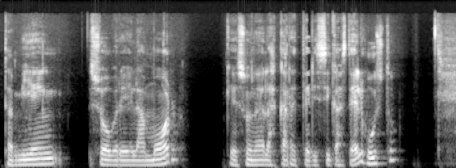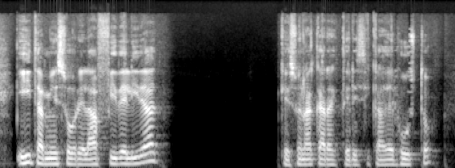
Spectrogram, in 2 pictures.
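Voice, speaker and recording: A man delivers a teaching sermon at an ordinary middle pitch. He explains patiently and halts often, restarting his phrases as he works through his slides. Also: moderate pace, darkish tone. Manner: hesitant, many fillers and restarts, explanatory. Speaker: congregation teacher.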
